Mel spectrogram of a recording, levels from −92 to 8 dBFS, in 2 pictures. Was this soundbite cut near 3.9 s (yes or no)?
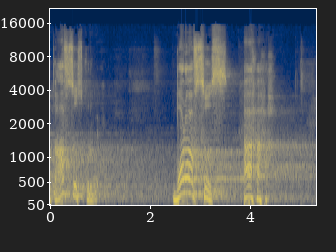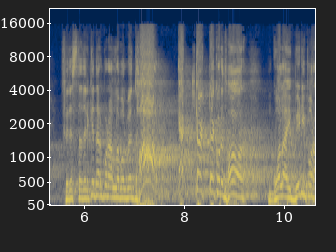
yes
